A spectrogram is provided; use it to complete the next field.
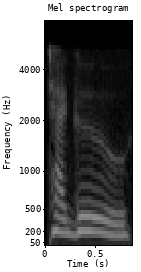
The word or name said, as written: Taegu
